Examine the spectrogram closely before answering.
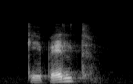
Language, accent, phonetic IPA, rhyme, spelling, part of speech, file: German, Austria, [ɡəˈbɛlt], -ɛlt, gebellt, verb, De-at-gebellt.ogg
- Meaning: past participle of bellen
